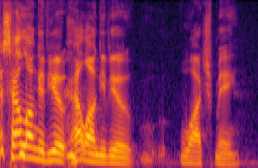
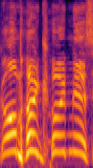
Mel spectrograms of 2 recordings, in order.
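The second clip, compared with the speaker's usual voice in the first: mock gasp; 12 semitones higher, 6 dB louder than usual. Mocking shocked listeners.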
